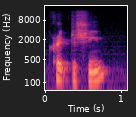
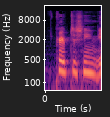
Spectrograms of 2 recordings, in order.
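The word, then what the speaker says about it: Crêpe de Chine: I pronounced this wrong like 3 weeks ago. Crepe de Chine. – Crepe de Chine, yeah.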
